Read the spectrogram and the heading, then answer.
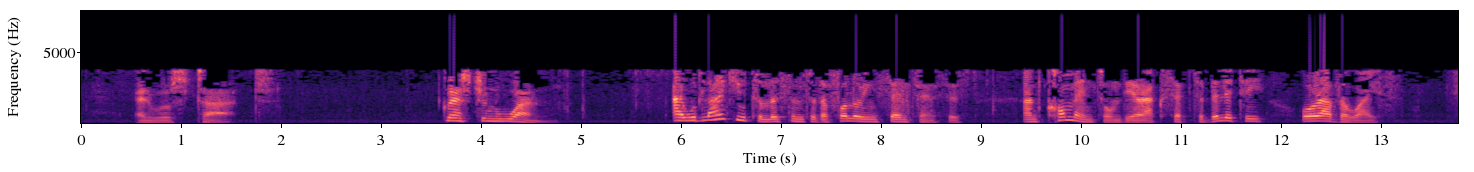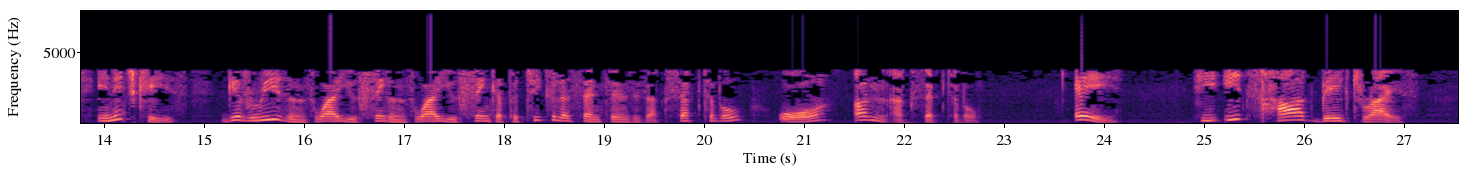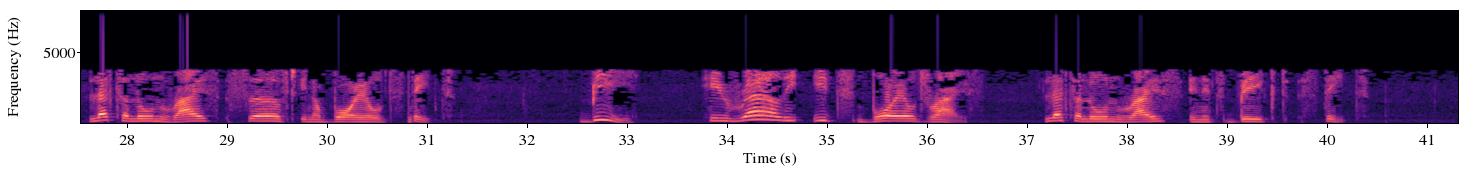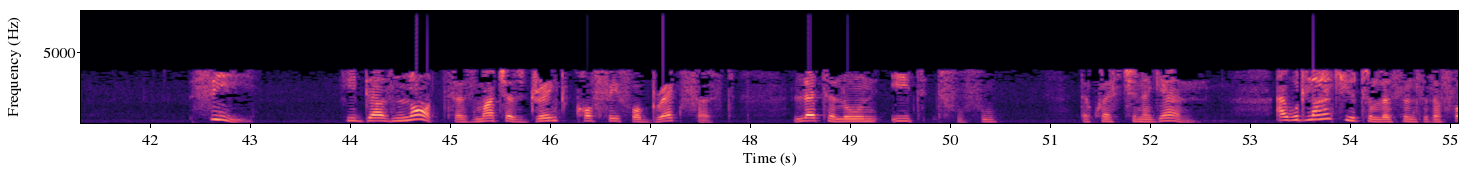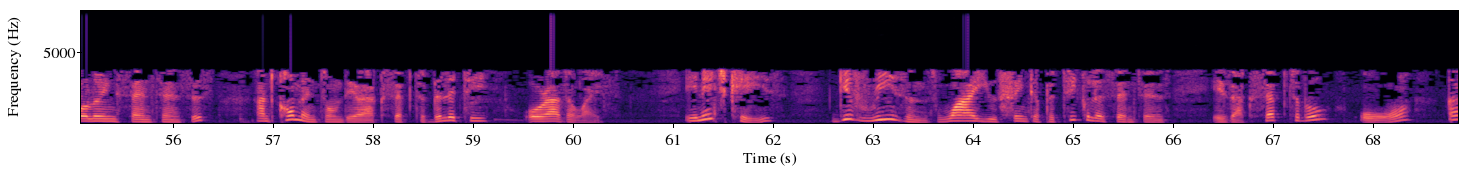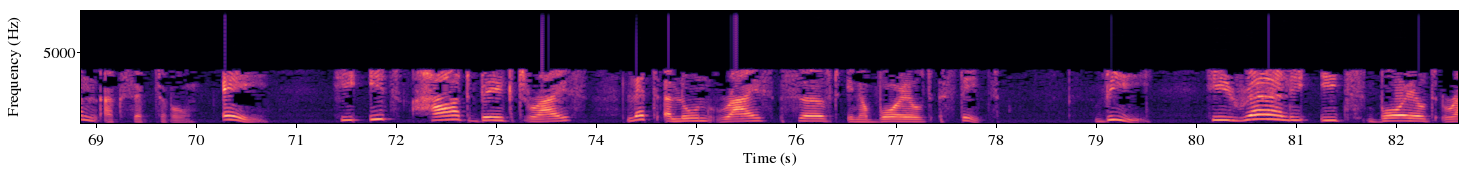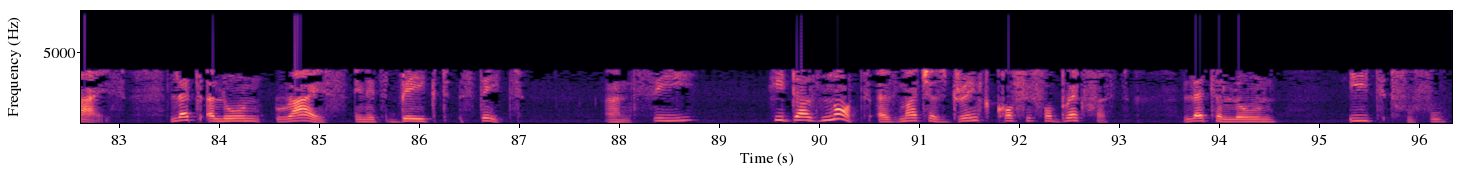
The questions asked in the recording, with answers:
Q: A. He eats hard-baked rice, let alone rice served in a boiled state.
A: The sentence is unacceptable for a number of reasons.

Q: B. He rarely eats boiled rice, let alone rice in its baked state.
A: A good sentence.

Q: C. He does not as much as drink coffee for breakfast, let alone eat fufu.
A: A good sentence. "Let alone" is here preceded by negation.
